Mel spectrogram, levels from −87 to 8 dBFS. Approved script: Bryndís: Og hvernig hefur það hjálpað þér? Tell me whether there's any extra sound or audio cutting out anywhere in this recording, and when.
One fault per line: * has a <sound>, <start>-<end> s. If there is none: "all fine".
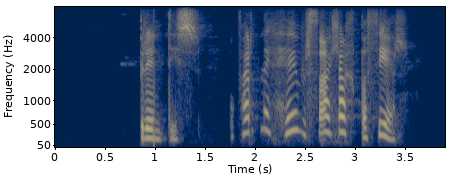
all fine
